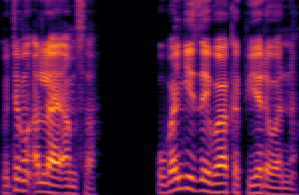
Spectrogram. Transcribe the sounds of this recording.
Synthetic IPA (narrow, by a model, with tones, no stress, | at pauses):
mʊ˨tʊ˦mɪ˨ŋʔa˦lːaː˨ja˦ʔa˦msa˨ | ʔʊ˨bɐ˦ŋɡʲɪ˦i˨za˦˨baː˦ka˨ɸɪ˦ja˦da˨wɐ˦nːɐ˨ŋ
